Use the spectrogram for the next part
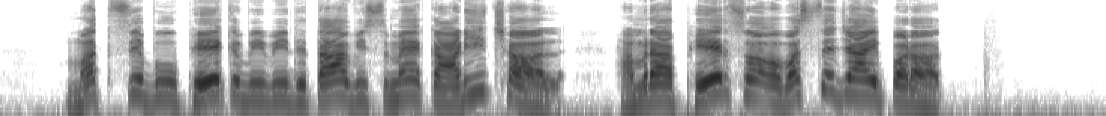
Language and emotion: Maithili, surprised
